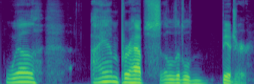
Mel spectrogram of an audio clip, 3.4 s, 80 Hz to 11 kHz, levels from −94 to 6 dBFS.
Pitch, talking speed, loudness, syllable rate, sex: 140 Hz, 125 wpm, -18 LUFS, 4.4 syllables/s, male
